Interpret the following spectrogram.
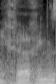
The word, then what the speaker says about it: Huygens: E só uma nota, eu já falei o nome Hurrens algumas outras huygens em alguns outros vídeos desse capítulo e provavelmente vocês estão me xingando mentalmente ou nos comentários, mas essa é a pronúncia certa.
